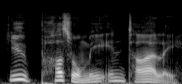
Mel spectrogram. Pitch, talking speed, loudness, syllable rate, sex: 145 Hz, 130 wpm, -18 LUFS, 4.6 syllables/s, male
